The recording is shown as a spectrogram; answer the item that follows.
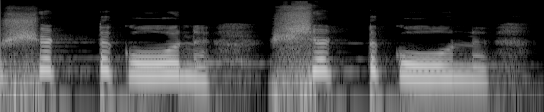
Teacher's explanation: उच्चारण करते समय जीभ का पीछे का जो भाग है ना वो मूर्धा से टच होता है। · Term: मूर्धन्य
